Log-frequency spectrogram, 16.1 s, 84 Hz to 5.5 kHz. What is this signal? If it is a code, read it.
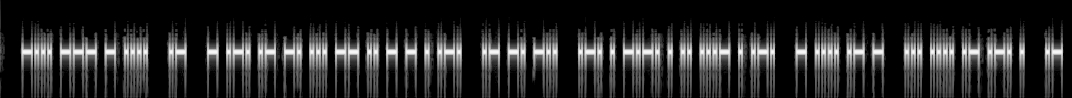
Morse code, heard as a keyed tone, about 25 wpm, 600 Hz. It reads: BOTH A TRANSMITTER AND RECEIVER THAT SHARE A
